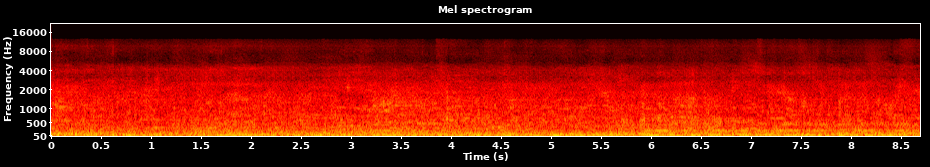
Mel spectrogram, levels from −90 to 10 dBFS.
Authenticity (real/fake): fake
